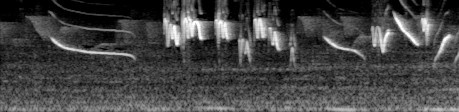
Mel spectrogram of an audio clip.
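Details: Yellow-fronted canary (mozambik) opening with a long falling whistle, then loud quick high chirps and further slurred whistles.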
